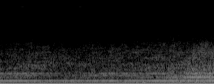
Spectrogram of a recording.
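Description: A steady low drone held at one unchanging pitch.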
